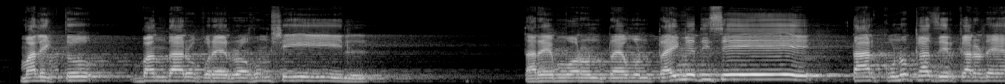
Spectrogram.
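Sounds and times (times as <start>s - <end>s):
man chanting a sermon through pa: 0.2s - 4.0s, 5.3s - 10.0s.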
